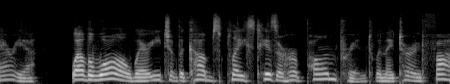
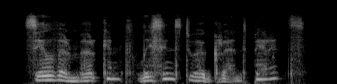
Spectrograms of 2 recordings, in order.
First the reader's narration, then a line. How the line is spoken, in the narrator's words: Nova whispered, eyes wide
